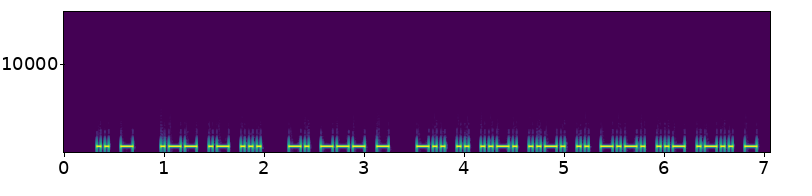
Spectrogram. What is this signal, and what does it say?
Morse code, heard as a keyed tone, about 30 wpm, 700 Hz. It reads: IT WAS NOT DIFFICULT
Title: Sentences from Top 1200 Words 30wpm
